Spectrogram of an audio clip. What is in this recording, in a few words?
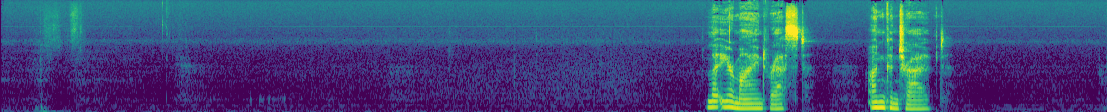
Meditation; Ocean of Awareness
